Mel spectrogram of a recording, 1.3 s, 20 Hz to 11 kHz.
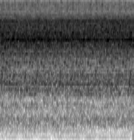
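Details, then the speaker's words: Toyota Corolla petrol engine idling smoothly and quietly after repair of a no-start and stalling problem, with spark plugs already new, four new high-tension cables and new part fitted; charging about 14.4 V. "So ayan Yan, umandar na siya guys. So okay naman yung andar niya. Tahimik."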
